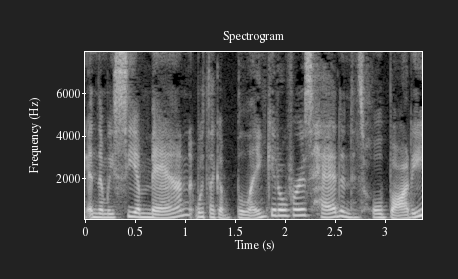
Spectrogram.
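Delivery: ordinary talk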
